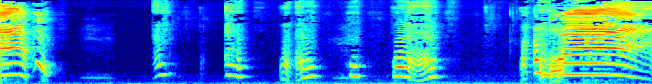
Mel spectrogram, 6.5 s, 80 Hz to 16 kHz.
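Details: 30-day-old baby crying hard while waiting for milk to be heated: loud, rhythmic crying in bursts with short pauses, building to a sustained wail; vigorous hunger cry.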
